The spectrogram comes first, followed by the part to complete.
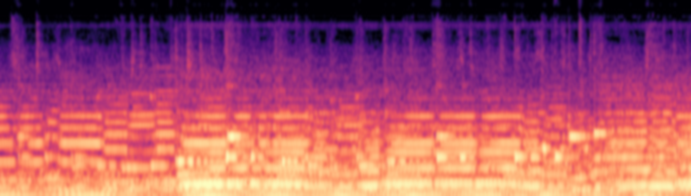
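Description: School concert band playing, brass to the fore, holding sustained chords that change every second or so and swell louder about three seconds in.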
